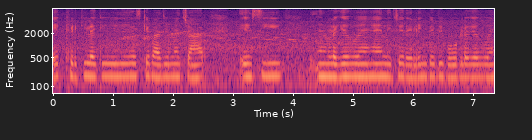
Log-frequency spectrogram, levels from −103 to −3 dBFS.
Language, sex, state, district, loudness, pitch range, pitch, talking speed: Hindi, female, Bihar, East Champaran, -30 LUFS, 175-185 Hz, 180 Hz, 180 wpm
